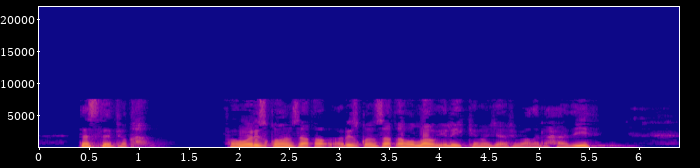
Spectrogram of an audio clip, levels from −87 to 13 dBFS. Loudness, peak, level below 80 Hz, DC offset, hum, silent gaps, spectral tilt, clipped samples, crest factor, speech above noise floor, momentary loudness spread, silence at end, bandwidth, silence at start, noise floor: -23 LUFS; -6 dBFS; -64 dBFS; under 0.1%; none; 1.43-1.70 s, 1.76-1.82 s; -8.5 dB/octave; under 0.1%; 18 dB; 38 dB; 14 LU; 0.9 s; 7.8 kHz; 0.4 s; -60 dBFS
